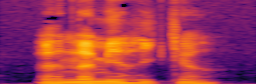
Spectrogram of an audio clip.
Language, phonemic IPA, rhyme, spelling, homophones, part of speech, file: French, /a.me.ʁi.kɛ̃/, -ɛ̃, Américain, américain / américains / Américains, noun, Fr-Américain.oga
- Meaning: 1. American (someone born in, or a citizen or inhabitant of, the United States of America) 2. Anglo; English speaker not of French descent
